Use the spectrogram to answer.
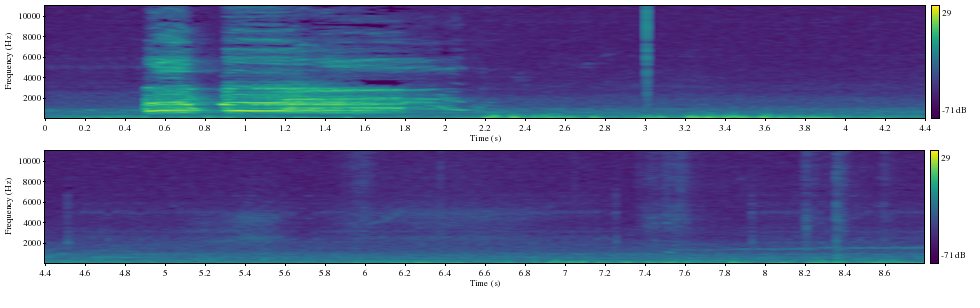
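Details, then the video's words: Naked neck rooster crowing: one loud, harsh, drawn-out crow lasting about a second and a half near the start, then quieter rustling background and a few faint distant bird notes. "Chant de mon cou-nu"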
